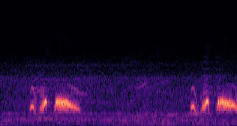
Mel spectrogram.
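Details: Spotted dove cooing to trigger breeding, two phrases about three seconds apart, each two short rising notes then a longer falling coo, over a steady background hiss.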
